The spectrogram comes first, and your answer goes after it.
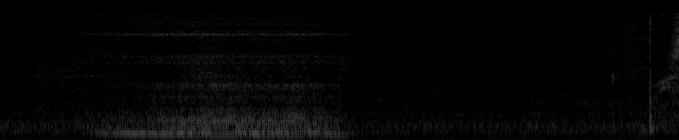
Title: Daddy Snores!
